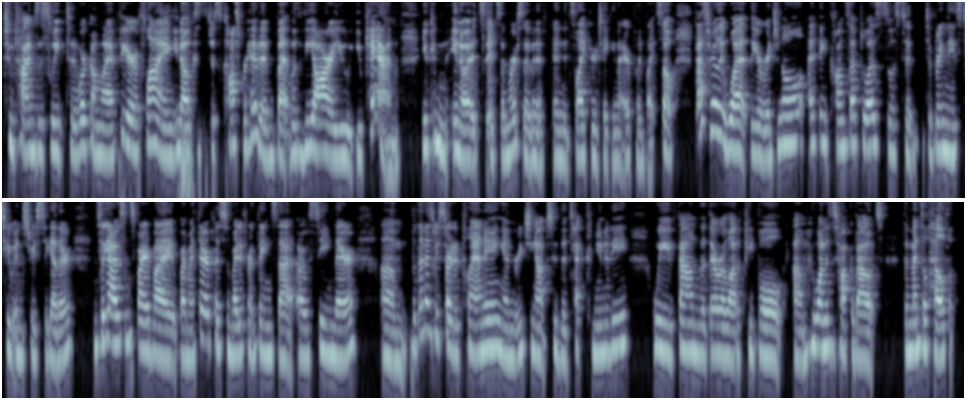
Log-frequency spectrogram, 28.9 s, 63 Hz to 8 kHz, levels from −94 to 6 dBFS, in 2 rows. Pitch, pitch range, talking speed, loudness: 200 Hz, 180-220 Hz, 230 wpm, -21 LUFS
